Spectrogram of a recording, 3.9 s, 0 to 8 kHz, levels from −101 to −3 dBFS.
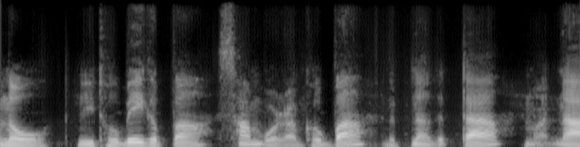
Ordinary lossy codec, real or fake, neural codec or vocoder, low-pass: none; fake; codec, 16 kHz, 0.5 kbps, X-Codec, HuBERT features, trained on LibriSpeech; none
